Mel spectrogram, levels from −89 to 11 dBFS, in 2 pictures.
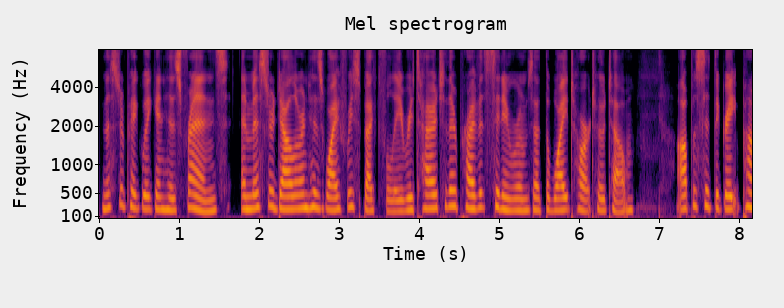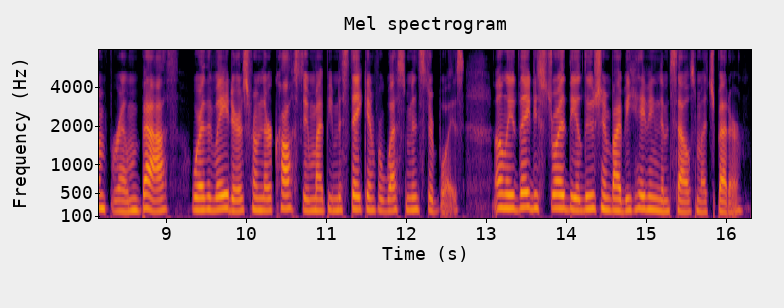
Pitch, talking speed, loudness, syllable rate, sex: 215 Hz, 190 wpm, -17 LUFS, 5.6 syllables/s, female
